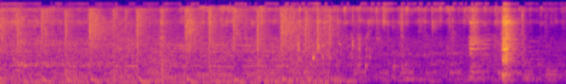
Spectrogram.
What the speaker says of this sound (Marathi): थोडंसं पाणी टाकतं कमी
